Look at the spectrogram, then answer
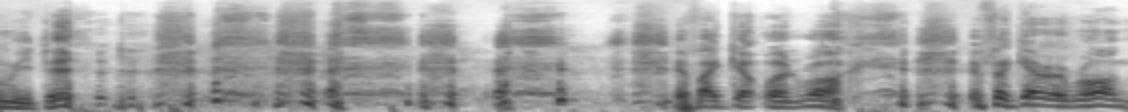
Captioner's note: laughs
